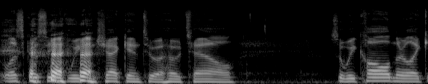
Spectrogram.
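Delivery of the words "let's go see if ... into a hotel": louder laughing retelling. Retold or imitated. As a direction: laugh through the words. Laughing while quoting.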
